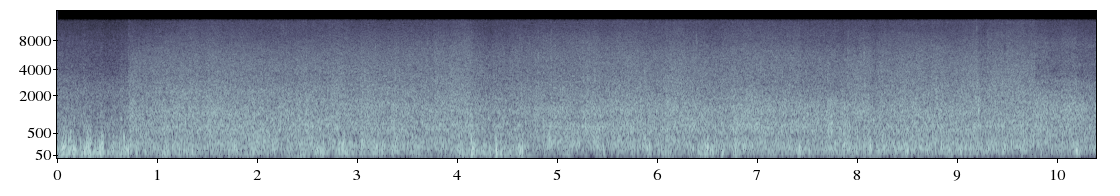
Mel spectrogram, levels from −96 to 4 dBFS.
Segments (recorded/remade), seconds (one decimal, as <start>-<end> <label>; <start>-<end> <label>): 0.0-2.9 recorded; 2.9-3.5 remade; 3.5-4.7 recorded; 4.7-5.4 remade; 5.4-10.4 recorded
